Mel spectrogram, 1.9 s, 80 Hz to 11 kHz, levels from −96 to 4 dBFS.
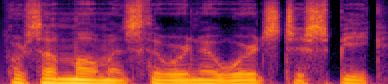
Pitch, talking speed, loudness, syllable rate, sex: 95 Hz, 310 wpm, -16 LUFS, 7.0 syllables/s, male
